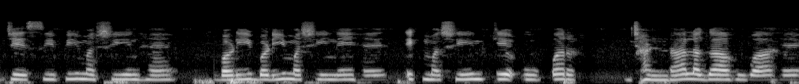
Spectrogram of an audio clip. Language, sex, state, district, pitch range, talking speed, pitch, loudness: Hindi, female, Goa, North and South Goa, 215-235 Hz, 110 wpm, 225 Hz, -18 LUFS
